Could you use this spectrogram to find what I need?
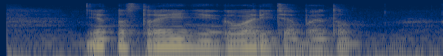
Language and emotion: Russian, sad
